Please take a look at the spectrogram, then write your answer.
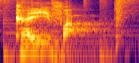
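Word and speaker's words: كيف: eh kosakata yang kedua Kaifa Oke bacanya Kiva Kiva coba Oke kita bareng-bareng Kaifa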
